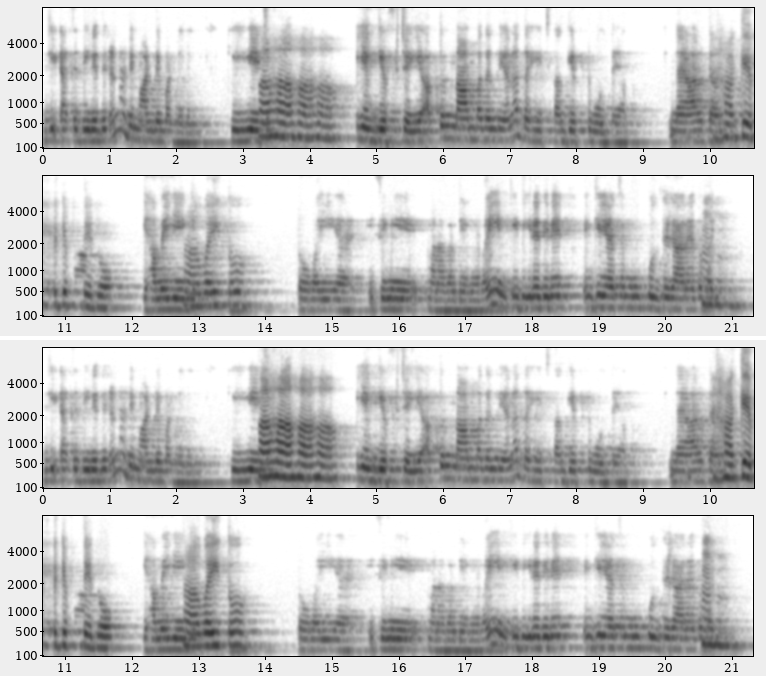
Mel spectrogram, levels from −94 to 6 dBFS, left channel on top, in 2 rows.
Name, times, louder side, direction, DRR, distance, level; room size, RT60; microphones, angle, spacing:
voice 1, 0.0-2.4 2.8-3.4 4.7-8.8 9.4-10.2 11.2-11.3 12.2-13.0 13.5-13.7 14.5-20.8, left 1 dB, 40° left, 6 dB, 1.1 m, -26 dB
voice 2, 3.2-4.4 10.0-11.7 12.8-13.7 20.5-21.1, right 5 dB, 80° right, 13 dB, 0.7 m, -22 dB
25.0 x 24.0 x 5.1 m, 0.97 s
head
